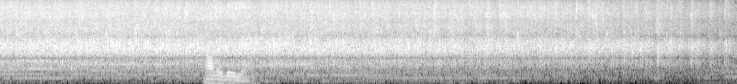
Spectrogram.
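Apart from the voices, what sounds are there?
audience applause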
